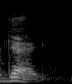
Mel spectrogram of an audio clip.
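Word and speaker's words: gay (גיא): The Hebrew word for the word valley is G-A-I, or gay, G-A-Y, if we want to spell it with our I and Y sounds. The Hebrew word for Gath is Gat, G-A-T.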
